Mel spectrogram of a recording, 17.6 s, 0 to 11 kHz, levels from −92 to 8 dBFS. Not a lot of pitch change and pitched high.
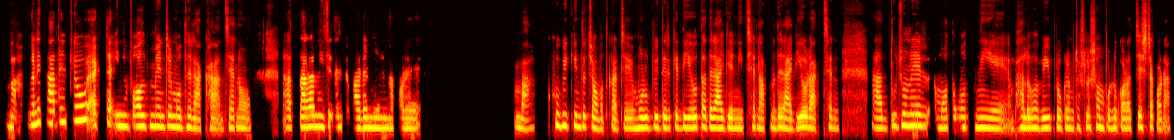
Yes: narrow, 2.1 semitones; high, 210 Hz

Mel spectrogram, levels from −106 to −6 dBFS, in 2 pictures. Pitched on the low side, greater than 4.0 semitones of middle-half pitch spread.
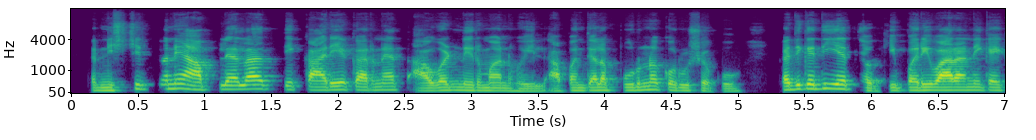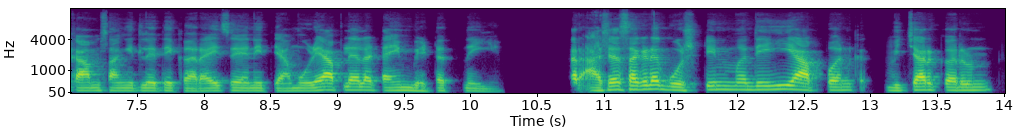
Yes: low, 130 Hz; average, 4.8 semitones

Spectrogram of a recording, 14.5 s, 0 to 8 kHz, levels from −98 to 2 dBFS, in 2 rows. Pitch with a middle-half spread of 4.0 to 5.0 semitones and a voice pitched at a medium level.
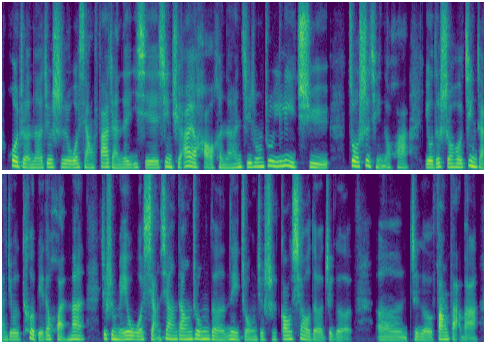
No: average, 3.2 semitones; medium, 165 Hz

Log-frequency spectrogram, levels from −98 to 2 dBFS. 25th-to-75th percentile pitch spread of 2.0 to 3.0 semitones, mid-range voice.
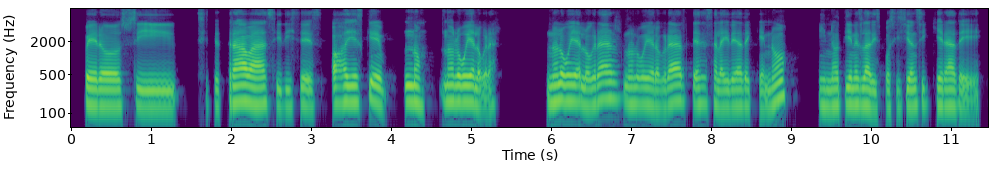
Yes: average, 2.7 semitones; medium, 145 Hz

